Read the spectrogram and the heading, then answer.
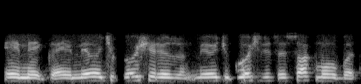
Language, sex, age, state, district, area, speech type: Kashmiri, male, 18-30, Jammu and Kashmir, Bandipora, rural, conversation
